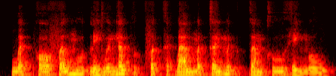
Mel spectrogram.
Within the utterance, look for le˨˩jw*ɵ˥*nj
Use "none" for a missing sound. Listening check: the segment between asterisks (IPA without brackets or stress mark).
ɵ˧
